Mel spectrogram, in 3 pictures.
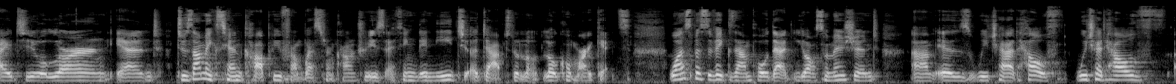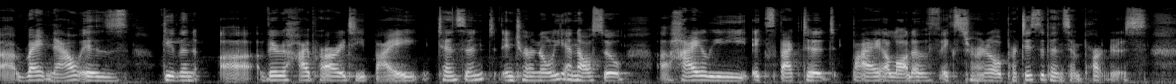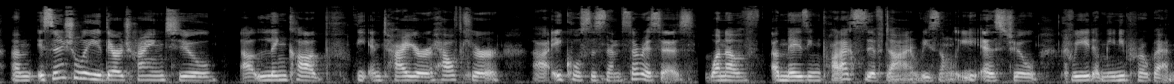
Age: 20-39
